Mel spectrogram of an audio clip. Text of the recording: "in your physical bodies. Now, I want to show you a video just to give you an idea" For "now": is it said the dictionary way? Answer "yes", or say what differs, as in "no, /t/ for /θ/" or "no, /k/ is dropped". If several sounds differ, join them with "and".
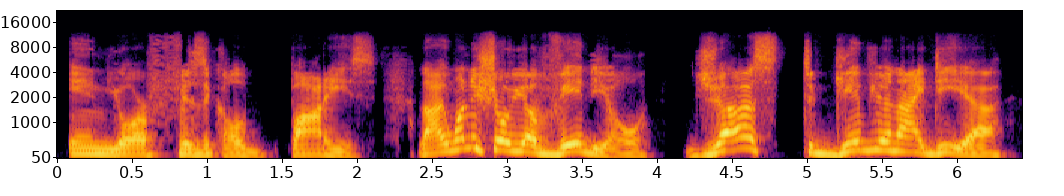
no, /l/ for /n/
